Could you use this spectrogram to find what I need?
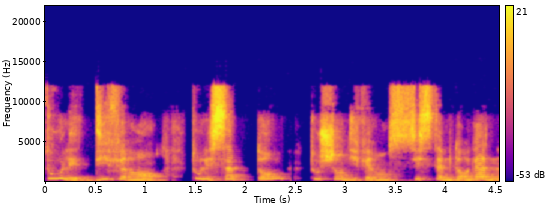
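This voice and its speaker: A woman's high-pitched voice with a dark, mellow tone, ordinary pitch variation, very even loudness and a fairly slow pace. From Paris, France. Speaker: homeopath. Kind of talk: interview.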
